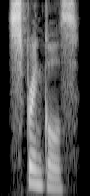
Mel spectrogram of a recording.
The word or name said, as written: sprinkles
